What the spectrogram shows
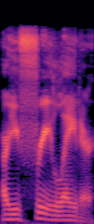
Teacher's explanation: The pitch goes up on later. And it stays up. It's like you're holding out an open hand. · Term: rising pattern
